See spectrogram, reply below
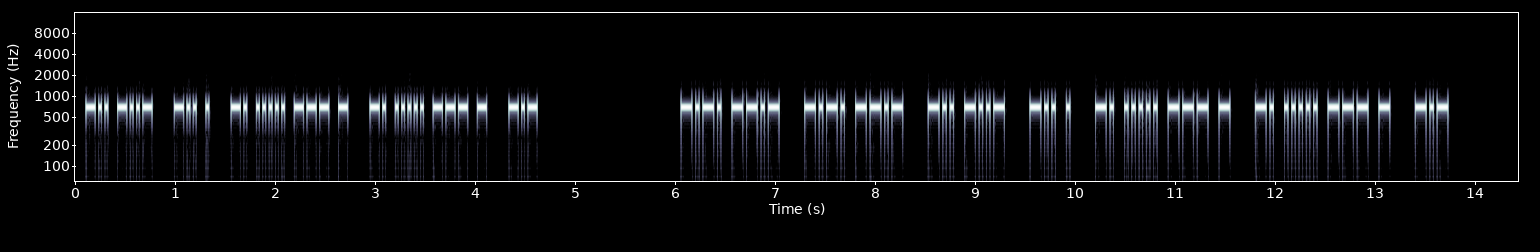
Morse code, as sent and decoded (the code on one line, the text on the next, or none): -.. -..- / -.. / -. ..... --- - / -. ..... --- - / -.- / -.-. --.- / -.-. --.- / -.. -..- / -.. / -. ..... --- - / -. ..... --- - / -.-
DX DE N5OT N5OT K CQ CQ DX DE N5OT N5OT K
